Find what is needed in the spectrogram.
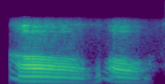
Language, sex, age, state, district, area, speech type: Bodo, male, 60+, Assam, Udalguri, urban, conversation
